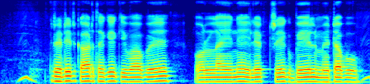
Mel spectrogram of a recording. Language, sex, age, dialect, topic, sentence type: Bengali, male, 18-24, Jharkhandi, banking, question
